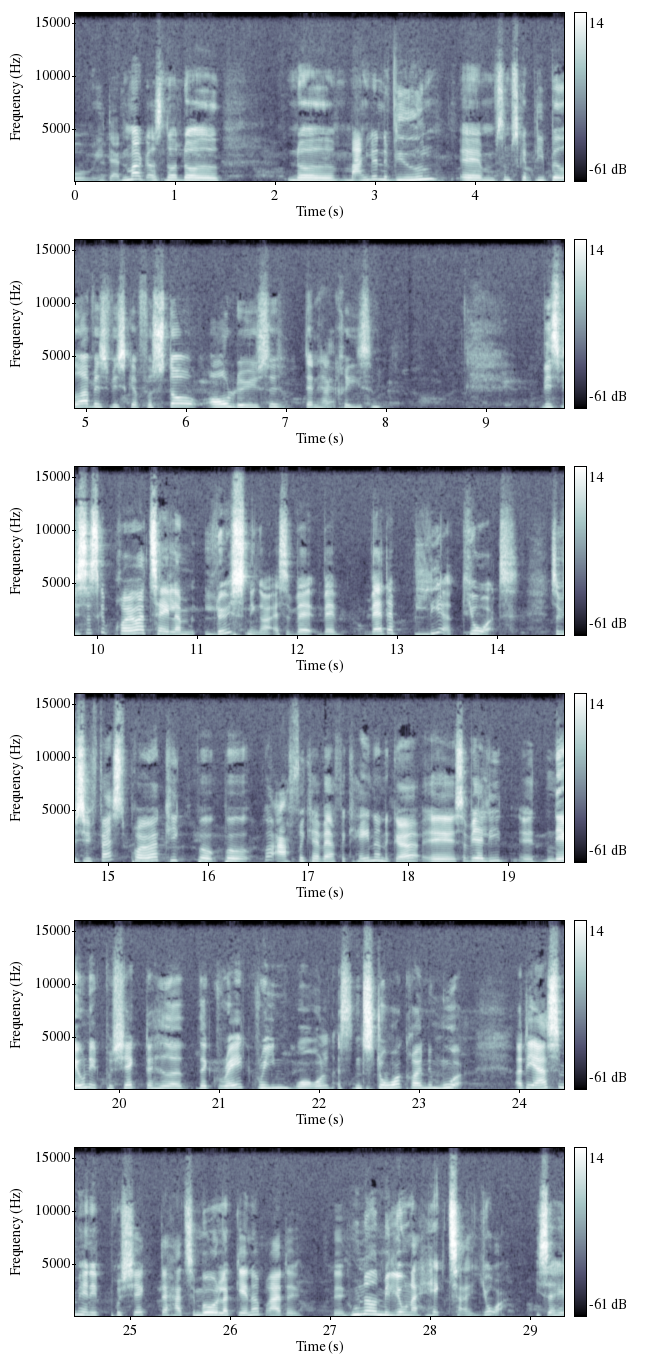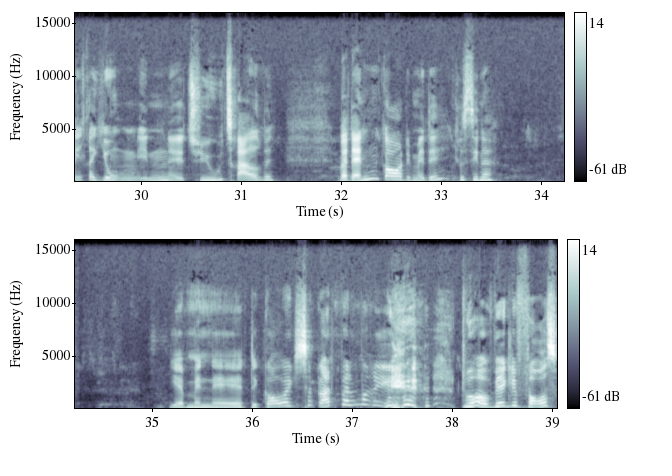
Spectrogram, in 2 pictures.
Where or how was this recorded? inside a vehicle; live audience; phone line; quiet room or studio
live audience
